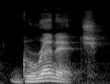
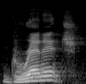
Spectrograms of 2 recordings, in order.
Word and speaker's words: Greenwich: little town or city in england it's it's pronounced greenwich i know it says green but this pronunciation is greenwich england so the prime meridian goes through that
